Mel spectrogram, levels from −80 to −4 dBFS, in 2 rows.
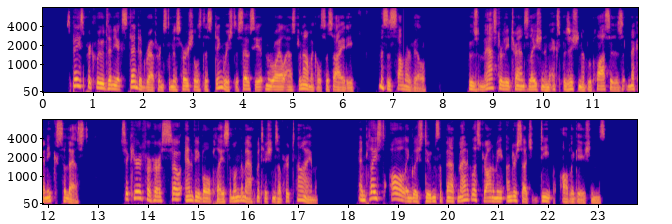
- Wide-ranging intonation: Yes, wide, 6.1 semitones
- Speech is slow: Yes, slow, 130 wpm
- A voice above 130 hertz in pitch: No, low, 115 Hz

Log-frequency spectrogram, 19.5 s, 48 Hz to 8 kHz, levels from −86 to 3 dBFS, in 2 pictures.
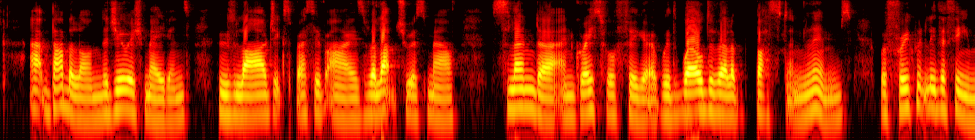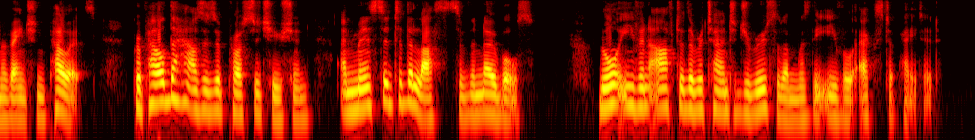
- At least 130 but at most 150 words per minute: No, average, 160 wpm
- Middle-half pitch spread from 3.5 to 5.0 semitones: Yes, average, 4.6 semitones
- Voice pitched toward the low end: Yes, low, 130 Hz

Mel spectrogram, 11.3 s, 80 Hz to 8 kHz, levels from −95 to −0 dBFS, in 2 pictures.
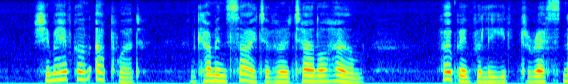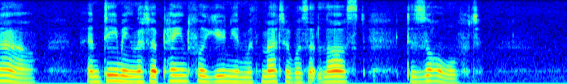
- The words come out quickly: No, average, 165 wpm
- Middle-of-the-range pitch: Yes, medium, 180 Hz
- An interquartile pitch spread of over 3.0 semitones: No, narrow, 2.6 semitones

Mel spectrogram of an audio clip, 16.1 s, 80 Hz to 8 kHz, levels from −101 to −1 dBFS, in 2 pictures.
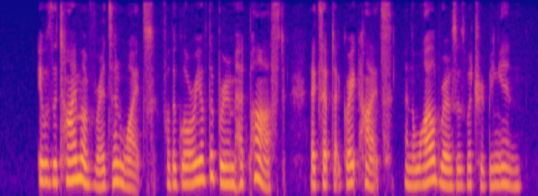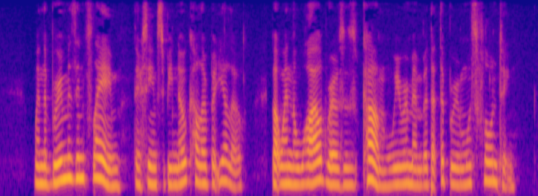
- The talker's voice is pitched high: Yes, high, 210 Hz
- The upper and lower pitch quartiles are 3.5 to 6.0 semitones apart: No, average, 2.9 semitones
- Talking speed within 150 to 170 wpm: No, average, 200 wpm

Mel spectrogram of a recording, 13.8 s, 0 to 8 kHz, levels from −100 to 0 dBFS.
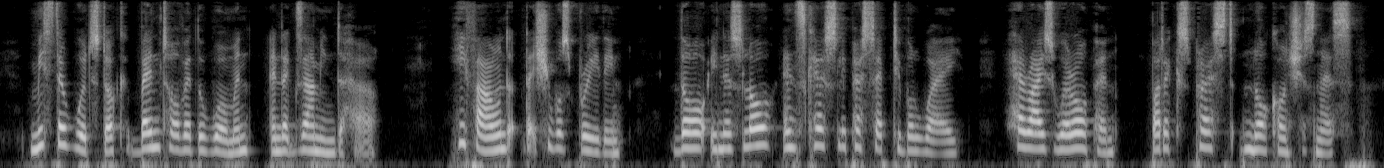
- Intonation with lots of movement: No, average, 3.6 semitones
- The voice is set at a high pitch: Yes, high, 225 Hz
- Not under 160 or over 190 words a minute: No, slow, 135 wpm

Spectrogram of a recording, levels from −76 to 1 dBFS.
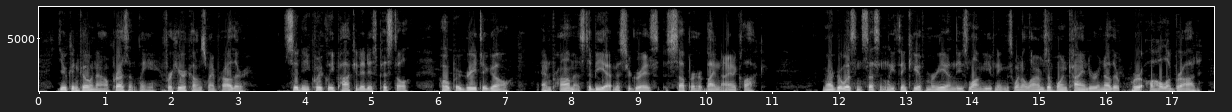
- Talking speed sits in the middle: Yes, average, 175 wpm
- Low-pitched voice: Yes, low, 115 Hz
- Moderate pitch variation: Yes, average, 3.2 semitones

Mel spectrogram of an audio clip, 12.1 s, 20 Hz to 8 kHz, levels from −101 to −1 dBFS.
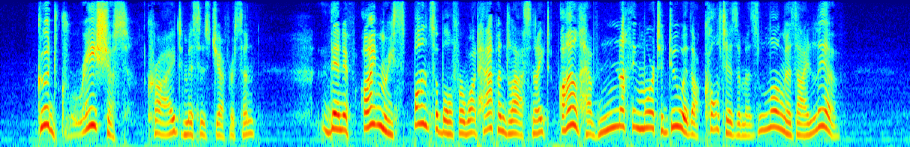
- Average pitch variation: No, wide, 6.7 semitones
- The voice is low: No, high, 240 Hz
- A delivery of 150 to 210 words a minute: No, slow, 135 wpm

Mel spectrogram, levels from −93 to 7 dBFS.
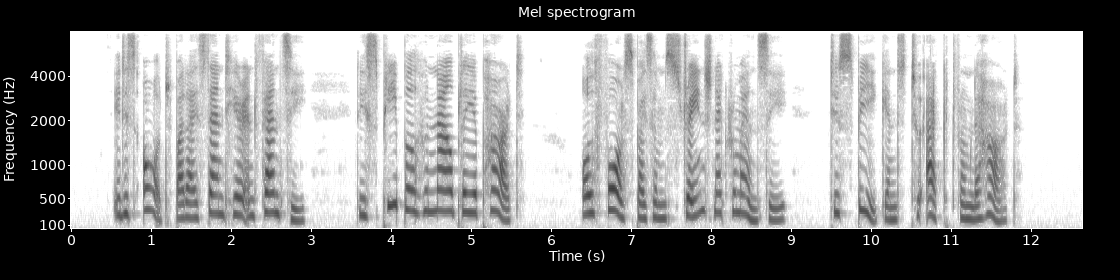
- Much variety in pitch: Yes, wide, 6.3 semitones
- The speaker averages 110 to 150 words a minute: Yes, average, 140 wpm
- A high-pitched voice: Yes, very high, 255 Hz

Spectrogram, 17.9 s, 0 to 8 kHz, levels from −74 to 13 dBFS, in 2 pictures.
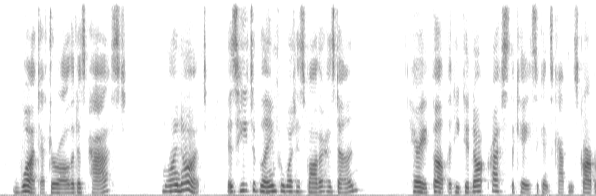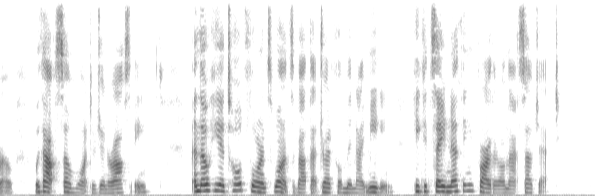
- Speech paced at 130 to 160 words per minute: No, average, 185 wpm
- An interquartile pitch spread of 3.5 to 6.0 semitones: Yes, average, 4.5 semitones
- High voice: Yes, high, 195 Hz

